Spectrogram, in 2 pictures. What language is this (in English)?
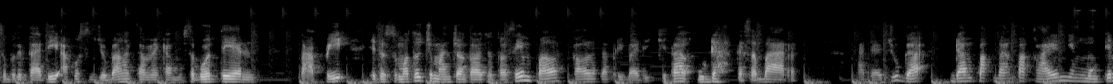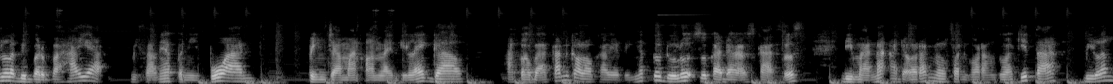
Indonesian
